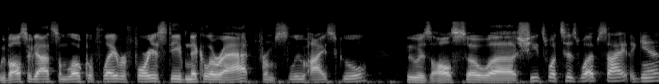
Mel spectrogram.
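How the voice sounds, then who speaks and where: With an American accent and a plain, everyday voice, a man talks at a fairly quick pace with ordinary pitch variation. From US Midwest. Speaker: youth baseball advocate. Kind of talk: interview.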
